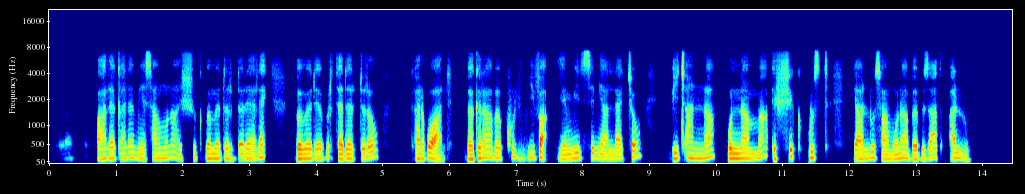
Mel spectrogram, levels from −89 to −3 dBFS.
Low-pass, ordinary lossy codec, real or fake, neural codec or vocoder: 7.2 kHz; Opus, 64 kbps; fake; codec, 24 kHz, 0.9 kbps, DualCodec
